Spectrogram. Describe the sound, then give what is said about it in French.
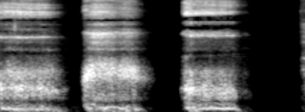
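A voice imitates Darth Vader's heavy mechanical respirator breathing: three loud, harsh, rasping breaths, alternating in a slow, steady rhythm with short silences between them. “Alors, essaye de faire les Dark Vador. Attends, il fait comme ça.”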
